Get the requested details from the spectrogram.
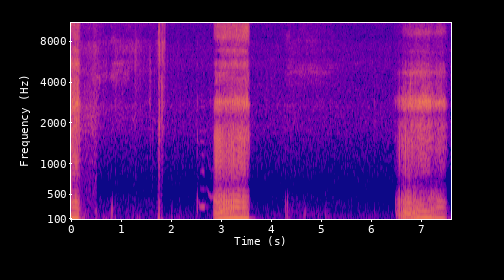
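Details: Boxer puppy snoring while asleep: two loud, rumbling inhalation snores about four seconds apart with soft breathing between, in a quiet room.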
